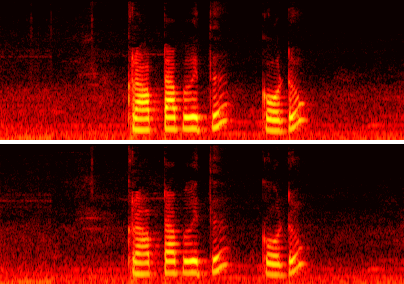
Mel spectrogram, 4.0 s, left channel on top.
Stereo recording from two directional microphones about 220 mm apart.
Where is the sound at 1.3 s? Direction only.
5° left (ahead or behind).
